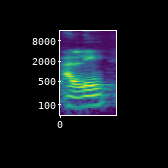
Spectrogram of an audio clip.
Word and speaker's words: Allais: si mal no recuerdo, que se escribe Allais, pero se pronuncia Allais.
